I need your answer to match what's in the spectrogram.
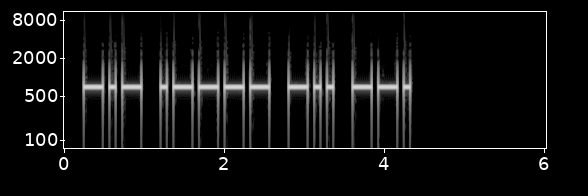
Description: Morse code, heard as a keyed tone, about 14 wpm, 700 Hz. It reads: K1DG
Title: Call Signs Repeated 2x - 15wpm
